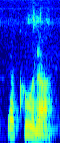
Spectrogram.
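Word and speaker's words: Yaxunah: great time there and pronounce the name properly yakuna yakuna which means love in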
